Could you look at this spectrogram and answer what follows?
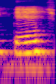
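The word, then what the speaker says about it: catch: कर लूंगा पकड़ लूंगा ये कैच में आप सी एच के पहले अगर टी हो आया हो तो वो हमेशा साइलेंट होता है द हंटर शिकारी क्लाइम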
